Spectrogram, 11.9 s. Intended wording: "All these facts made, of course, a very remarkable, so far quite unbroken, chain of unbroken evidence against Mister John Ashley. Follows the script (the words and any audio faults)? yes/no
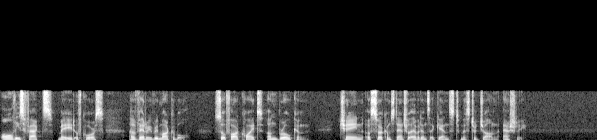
no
